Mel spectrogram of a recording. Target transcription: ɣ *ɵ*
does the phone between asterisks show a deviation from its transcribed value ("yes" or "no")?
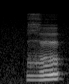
yes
